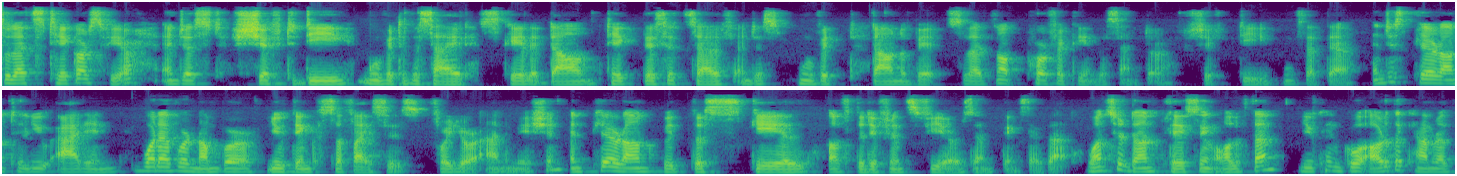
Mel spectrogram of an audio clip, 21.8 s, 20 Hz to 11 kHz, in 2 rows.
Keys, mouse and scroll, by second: 0.5-1.2 right drag, 1.9 shift+d, 3.2 click, 3.5 s, 4.4 click, 4.4 right click, 5.2 g, 6.6 click, 7.3 shift+d, 8.9 click, 10.1 s, 10.2 click, 10.5 g, 11.0 click, 11.6 shift+d, 11.8 click, 11.8 s, 12.8 click, 13.2 shift+d, 15.0 click, 15.1 s, 16.6 click, 17.0 right click, 17.0 g, 17.3 d, 18.2 s, 18.9 click, 18.9 shift+d, 20.7 KP_0.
